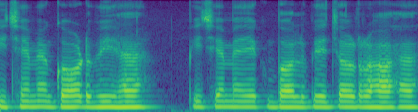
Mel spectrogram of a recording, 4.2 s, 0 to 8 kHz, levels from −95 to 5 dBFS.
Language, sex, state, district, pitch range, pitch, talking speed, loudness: Hindi, male, Jharkhand, Deoghar, 145-150 Hz, 145 Hz, 185 wpm, -14 LUFS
